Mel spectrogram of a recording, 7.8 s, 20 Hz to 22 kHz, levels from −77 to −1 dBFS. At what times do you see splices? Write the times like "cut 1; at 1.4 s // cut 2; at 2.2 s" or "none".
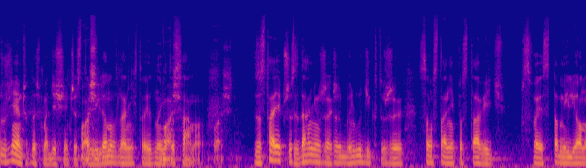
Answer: cut 1; at 3.2 s // cut 2; at 3.9 s // cut 3; at 4.4 s

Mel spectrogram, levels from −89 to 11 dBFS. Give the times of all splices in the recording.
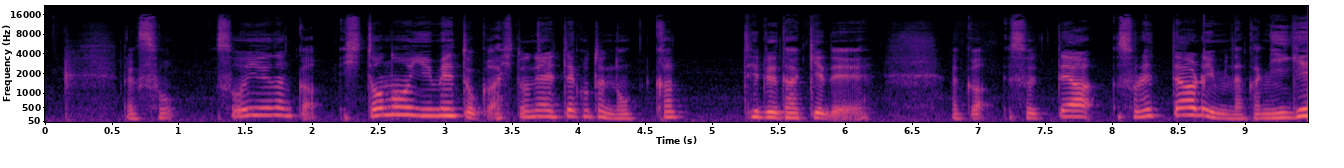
cut 1; at 2.2 s // cut 2; at 7.1 s

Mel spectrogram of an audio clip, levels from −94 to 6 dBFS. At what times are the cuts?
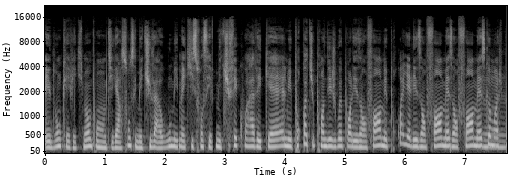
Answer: cut 1; at 2.2 s // cut 2; at 2.8 s // cut 3; at 6.8 s

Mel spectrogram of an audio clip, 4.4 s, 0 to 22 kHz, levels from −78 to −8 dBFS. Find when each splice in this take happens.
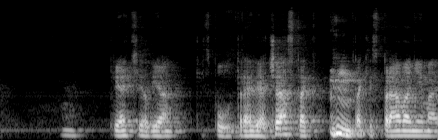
cut 1; at 1.9 s

